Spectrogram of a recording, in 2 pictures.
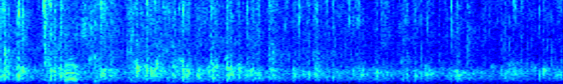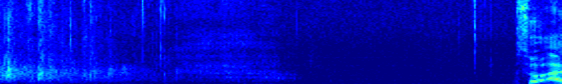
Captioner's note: applause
